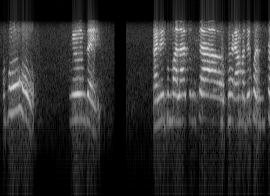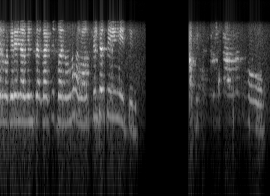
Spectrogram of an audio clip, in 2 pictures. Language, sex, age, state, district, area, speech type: Marathi, female, 18-30, Maharashtra, Buldhana, rural, conversation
